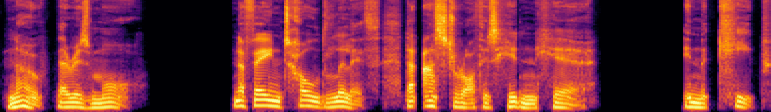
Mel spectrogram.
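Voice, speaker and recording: An actor playing a grave, solemn necromancer hero in a fantasy video game, speaking in a measured, formal manner. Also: male voice, low voice, dry recording, clean studio sound. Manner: measured, somber, formal delivery. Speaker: video game player character. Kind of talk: scripted fantasy game voice lines.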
